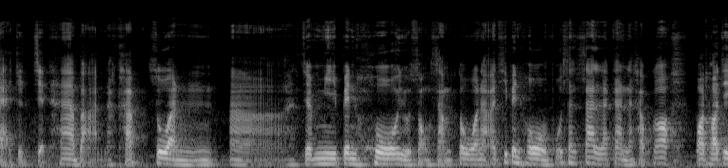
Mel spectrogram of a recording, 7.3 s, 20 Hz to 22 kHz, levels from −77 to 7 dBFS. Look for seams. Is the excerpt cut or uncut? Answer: cut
